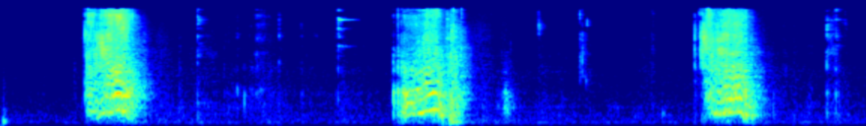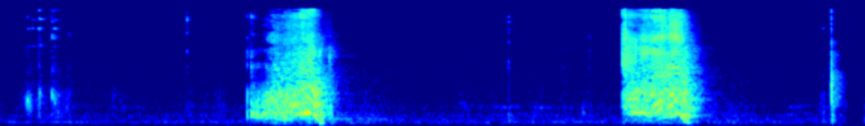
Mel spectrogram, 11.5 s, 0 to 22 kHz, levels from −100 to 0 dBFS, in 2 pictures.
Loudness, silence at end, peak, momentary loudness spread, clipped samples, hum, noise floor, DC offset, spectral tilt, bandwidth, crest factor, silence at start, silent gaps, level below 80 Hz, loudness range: -36 LUFS; 0.2 s; -14 dBFS; 23 LU; under 0.1%; none; -85 dBFS; under 0.1%; 0 dB/octave; 16.5 kHz; 30 dB; 0.55 s; none; under -90 dBFS; 9 LU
